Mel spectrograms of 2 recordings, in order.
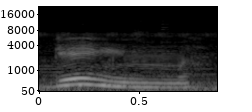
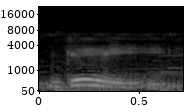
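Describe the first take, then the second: First: The final m sound is clearly pronounced. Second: The final m sound is left out.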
